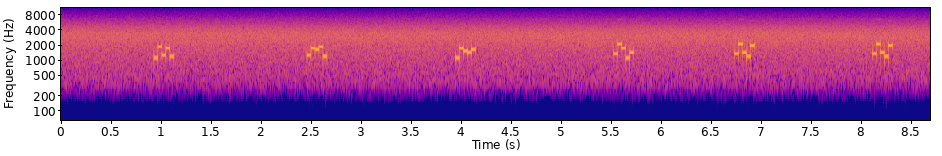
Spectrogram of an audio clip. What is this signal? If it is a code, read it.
Five-tone selective call (EEA), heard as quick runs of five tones, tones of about 40 ms, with radio hiss. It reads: 19382 38792 18657 44815 44520 44520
